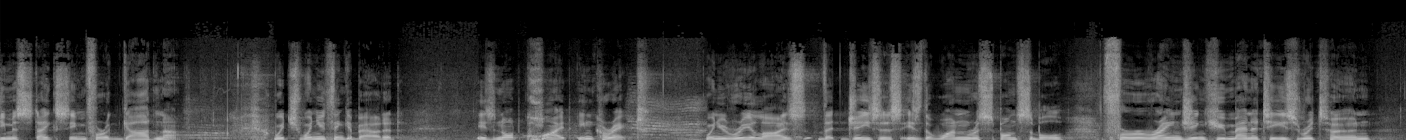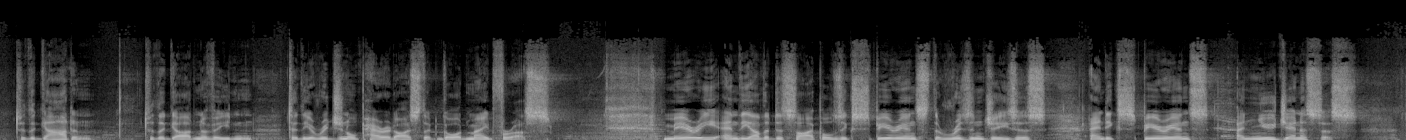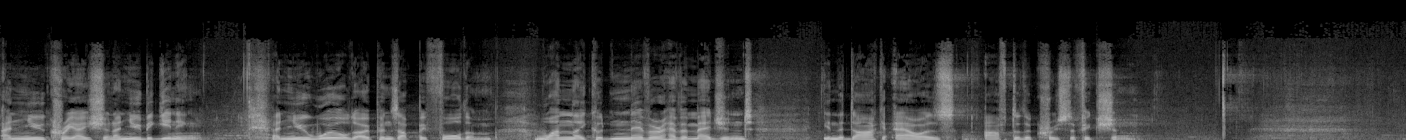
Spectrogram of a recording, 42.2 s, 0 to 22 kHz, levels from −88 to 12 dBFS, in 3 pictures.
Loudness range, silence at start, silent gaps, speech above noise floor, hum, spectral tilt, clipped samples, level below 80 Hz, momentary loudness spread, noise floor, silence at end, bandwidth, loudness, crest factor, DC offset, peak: 4 LU; 0 s; none; 26 dB; none; -3.5 dB/octave; under 0.1%; -68 dBFS; 12 LU; -48 dBFS; 0 s; 17 kHz; -21 LUFS; 20 dB; under 0.1%; -2 dBFS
